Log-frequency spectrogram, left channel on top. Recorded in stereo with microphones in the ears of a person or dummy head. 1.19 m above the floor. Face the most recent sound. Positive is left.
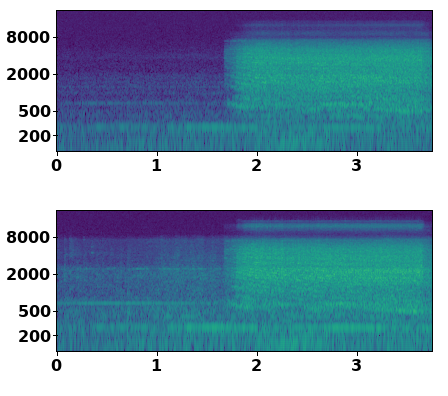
turn(degrees=-20)  # may be behind; listen again after turning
